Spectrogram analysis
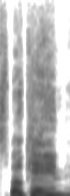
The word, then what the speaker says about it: Spokane: want to pronounce it I would always call it Spokane but then I had people there tell me no no it's Spokane and I was like oh okay all right you live here W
